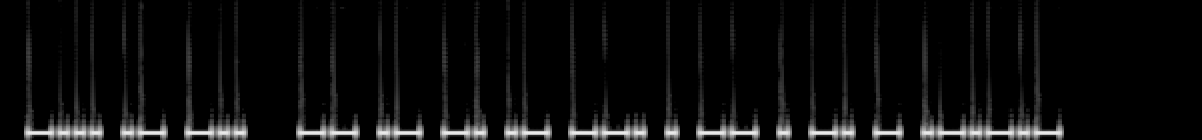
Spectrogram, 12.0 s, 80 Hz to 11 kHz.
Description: Morse code, heard as a keyed tone, about 15 wpm, 700 Hz. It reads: BAD MANAGEMENT.
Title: Sentences from Top 1000 Words - Review Part 4 - 15wpm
